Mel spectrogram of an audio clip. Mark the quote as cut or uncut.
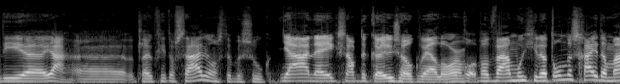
cut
